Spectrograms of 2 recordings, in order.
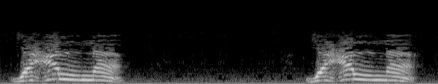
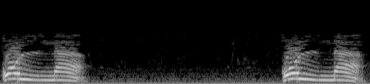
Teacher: أقول: لأن الراء تتصف بالتكرار، وهذه الصفة توجب إعادة ما في الراء من رخاوة، وليس للام مثل هذه الصفة. ثم إن اللام حين يكون ساكنا فإن انحباس الصوت والنفس يكون ظاهرا حين التلفظ به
